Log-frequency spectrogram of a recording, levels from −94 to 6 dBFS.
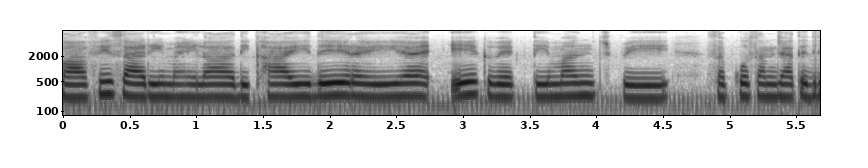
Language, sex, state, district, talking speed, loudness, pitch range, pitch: Hindi, female, Chhattisgarh, Raigarh, 160 wpm, -13 LUFS, 215-225 Hz, 220 Hz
